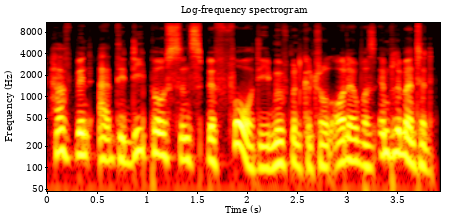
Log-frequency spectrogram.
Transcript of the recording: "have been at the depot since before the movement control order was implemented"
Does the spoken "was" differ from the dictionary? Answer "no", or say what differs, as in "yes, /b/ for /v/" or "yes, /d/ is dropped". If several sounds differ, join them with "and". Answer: no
